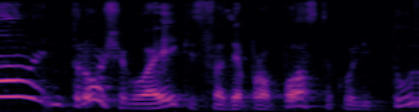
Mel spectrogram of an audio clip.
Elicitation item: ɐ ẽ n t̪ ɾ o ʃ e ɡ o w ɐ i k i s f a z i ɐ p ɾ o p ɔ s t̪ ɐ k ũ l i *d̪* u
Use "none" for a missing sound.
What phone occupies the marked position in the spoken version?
t̪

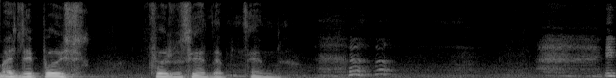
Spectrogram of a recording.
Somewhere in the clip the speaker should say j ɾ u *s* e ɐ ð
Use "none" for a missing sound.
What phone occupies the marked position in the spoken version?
s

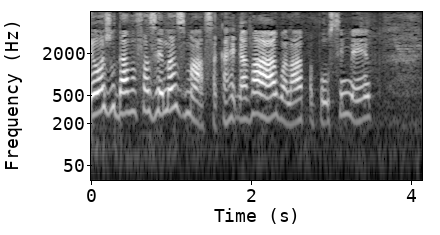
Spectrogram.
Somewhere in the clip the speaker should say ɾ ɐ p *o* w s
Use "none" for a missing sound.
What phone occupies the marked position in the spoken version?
o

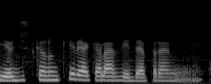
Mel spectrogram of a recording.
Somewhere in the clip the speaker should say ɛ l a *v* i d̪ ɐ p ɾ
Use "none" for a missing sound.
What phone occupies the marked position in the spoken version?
v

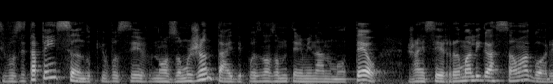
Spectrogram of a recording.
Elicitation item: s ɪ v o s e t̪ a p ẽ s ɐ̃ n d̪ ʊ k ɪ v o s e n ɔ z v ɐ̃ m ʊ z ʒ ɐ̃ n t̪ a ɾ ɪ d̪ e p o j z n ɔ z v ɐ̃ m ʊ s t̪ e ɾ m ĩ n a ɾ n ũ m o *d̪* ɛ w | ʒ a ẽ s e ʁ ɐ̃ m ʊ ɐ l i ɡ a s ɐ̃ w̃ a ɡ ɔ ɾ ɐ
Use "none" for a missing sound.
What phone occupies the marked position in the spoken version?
t̪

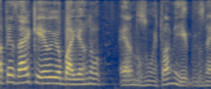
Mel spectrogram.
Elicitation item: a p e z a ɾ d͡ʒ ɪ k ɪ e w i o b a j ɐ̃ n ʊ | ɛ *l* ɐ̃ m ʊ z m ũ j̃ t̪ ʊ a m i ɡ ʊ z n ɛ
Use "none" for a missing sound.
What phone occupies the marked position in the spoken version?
ɾ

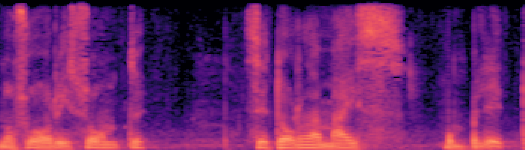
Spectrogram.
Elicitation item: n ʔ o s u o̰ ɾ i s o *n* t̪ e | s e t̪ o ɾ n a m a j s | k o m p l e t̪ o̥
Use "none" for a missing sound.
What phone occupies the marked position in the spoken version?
n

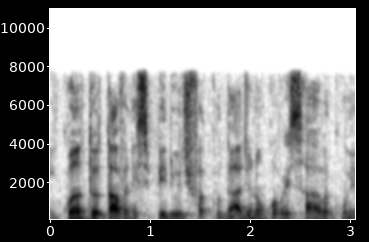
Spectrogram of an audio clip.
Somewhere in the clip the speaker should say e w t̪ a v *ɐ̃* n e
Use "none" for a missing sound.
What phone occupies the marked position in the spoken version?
ɐ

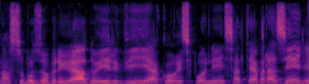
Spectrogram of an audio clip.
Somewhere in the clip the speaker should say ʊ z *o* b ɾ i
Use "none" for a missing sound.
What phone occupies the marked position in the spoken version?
o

